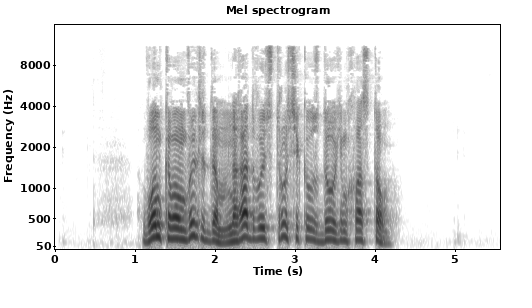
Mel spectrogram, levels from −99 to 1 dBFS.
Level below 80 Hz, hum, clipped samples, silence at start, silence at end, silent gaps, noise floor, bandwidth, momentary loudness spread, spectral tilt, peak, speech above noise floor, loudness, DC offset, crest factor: -66 dBFS; none; under 0.1%; 1.1 s; 1.4 s; none; -89 dBFS; 11.5 kHz; 9 LU; -7 dB/octave; -8 dBFS; 65 dB; -25 LUFS; under 0.1%; 18 dB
